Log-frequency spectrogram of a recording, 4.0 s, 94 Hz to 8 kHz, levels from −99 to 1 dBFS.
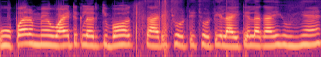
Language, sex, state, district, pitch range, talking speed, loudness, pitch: Hindi, female, Jharkhand, Garhwa, 240-255 Hz, 195 wpm, -15 LUFS, 245 Hz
